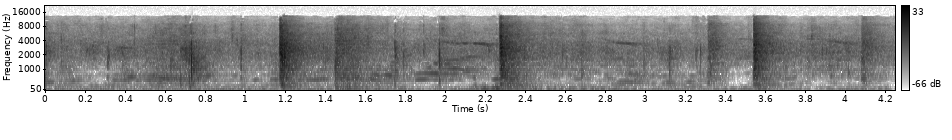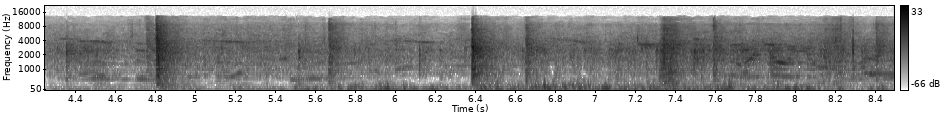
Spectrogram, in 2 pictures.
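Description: A series of sharp, irregular knocks and clacks, typical of sugarcane stalks being tossed up and landing on the stacked load of a cane truck. A low rumble comes in near the end.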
